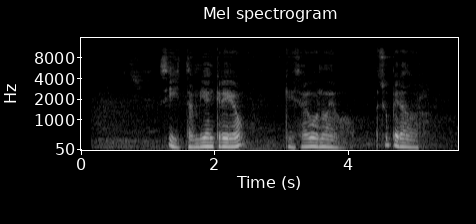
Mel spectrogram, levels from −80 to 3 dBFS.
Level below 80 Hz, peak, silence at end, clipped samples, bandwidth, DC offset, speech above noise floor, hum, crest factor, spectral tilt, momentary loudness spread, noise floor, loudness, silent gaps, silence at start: -64 dBFS; -18 dBFS; 0.5 s; under 0.1%; 11.5 kHz; under 0.1%; 26 dB; none; 16 dB; -7.5 dB/octave; 19 LU; -58 dBFS; -33 LUFS; none; 0.35 s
